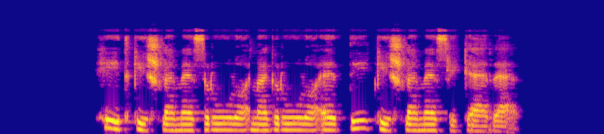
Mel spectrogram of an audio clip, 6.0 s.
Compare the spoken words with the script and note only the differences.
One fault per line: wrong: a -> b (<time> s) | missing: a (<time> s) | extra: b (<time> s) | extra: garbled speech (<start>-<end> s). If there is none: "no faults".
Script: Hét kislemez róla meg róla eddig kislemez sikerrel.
no faults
